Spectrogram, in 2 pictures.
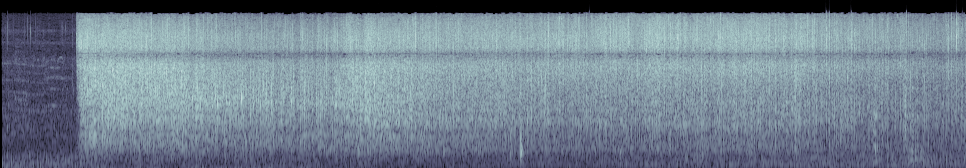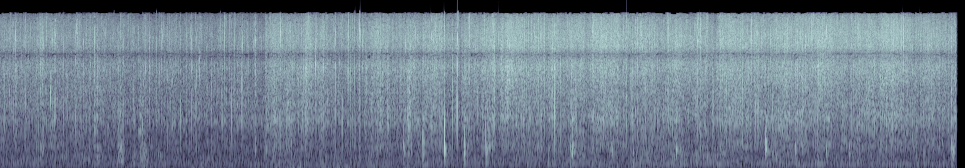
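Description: A paste with chopped chili hits hot oil in a steel wok about a second in and starts to sizzle loudly, then settles into steady frying as it is stirred. A few sharp clicks of the spatula on the wok are heard later.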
